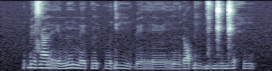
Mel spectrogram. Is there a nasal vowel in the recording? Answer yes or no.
yes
